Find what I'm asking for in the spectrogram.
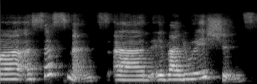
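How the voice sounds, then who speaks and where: This woman has a French accent. Her pace is fairly slow. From France. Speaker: language testing coordinator. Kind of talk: webinar presentation. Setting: online video session.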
